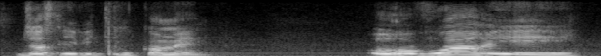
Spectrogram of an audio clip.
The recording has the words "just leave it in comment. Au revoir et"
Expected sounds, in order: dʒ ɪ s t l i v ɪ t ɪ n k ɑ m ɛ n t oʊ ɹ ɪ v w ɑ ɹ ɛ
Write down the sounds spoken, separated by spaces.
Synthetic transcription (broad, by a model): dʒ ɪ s l i v ɪ t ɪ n k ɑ m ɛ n oʊ ɹ ɪ v w ɑ ɹ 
